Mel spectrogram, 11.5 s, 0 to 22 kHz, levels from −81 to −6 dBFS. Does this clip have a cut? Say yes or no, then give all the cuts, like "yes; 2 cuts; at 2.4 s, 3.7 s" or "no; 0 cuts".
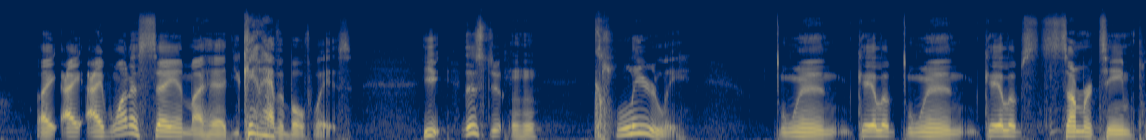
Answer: yes; 3 cuts; at 4.6 s, 5.0 s, 8.9 s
